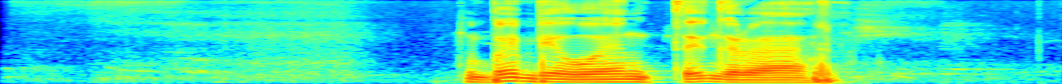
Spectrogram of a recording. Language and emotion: Russian, neutral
